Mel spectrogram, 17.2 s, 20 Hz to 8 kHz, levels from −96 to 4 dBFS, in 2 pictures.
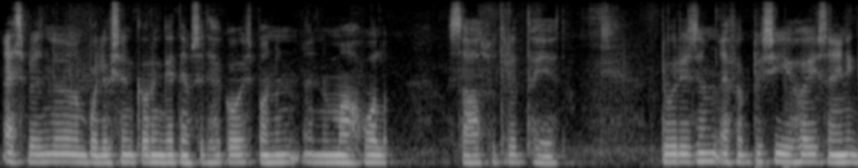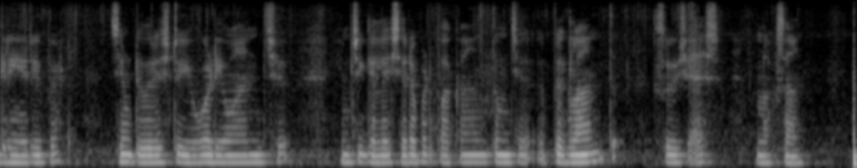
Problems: low volume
